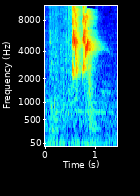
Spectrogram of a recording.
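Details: Lovebird in a stereo home recording: a single harsh, high two-part squawk lasting about half a second, otherwise quiet.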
